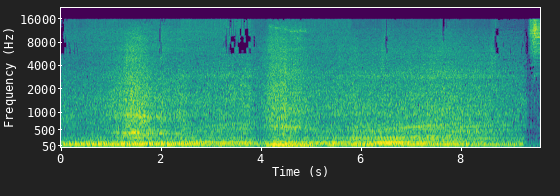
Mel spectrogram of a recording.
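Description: Lamborghini Huracán V10 engine running loud as the car drives past at speed. It revs up in two rising swells, about a second in and again about four seconds in, and the sound cuts off just before the end.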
